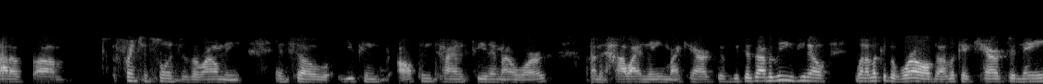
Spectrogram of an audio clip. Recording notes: On the phone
